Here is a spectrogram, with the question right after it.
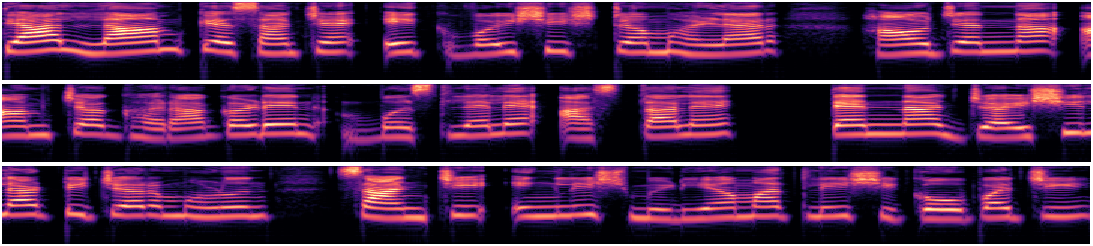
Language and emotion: Goan Konkani, neutral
